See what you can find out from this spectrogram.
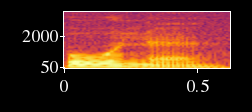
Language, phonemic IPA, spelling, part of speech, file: German, /ˈoːnə/, ohne, conjunction / preposition / adverb, De-ohne.ogg
- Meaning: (conjunction) without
